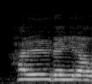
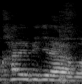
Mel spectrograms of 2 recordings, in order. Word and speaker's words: 칼뱅: 시작되어 가지고 그 다음에 캘빈 칼뱅이라고 하기도 하고 칼빈이라고 어제 발음에 따라 좀 그런데 제네바를 중심으로 해가지고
